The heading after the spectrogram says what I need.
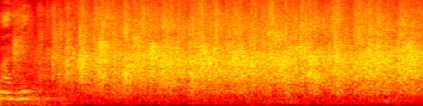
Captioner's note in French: applaudissements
